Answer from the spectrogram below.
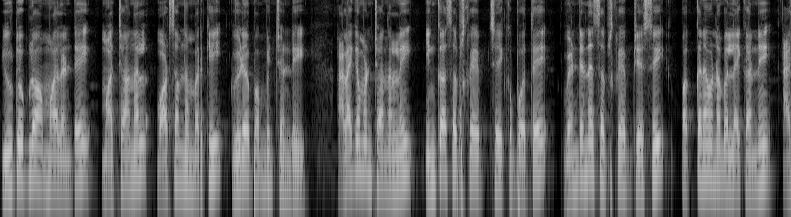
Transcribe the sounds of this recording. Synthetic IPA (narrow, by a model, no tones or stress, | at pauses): juːʈjuːblo̞ːɐmːaːlɐɳʈe̞ːmaːt͡ʃaːnɐlʋaːʈsɐpnɐmbɐɾikiʋiːɽijoːpɐmpiɲt͡ʃɐɳɖi | ɐ̰laːɡe̞ːmɐnɐt͡ʃaːnɐlniiŋkaːsɐbskɾɐjb̚t͡ʃɛːjɐkɐpo̞ːt̪e̞ː | ʋeɳʈɐne̞ːsɐbskɾɐjb̚t͡ʃe̞ːsipɐkːɐnɐʋunːɐbɐlːɐjkaːnːiaː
